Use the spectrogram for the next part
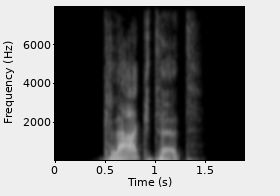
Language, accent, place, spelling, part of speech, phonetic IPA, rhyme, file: German, Germany, Berlin, klagtet, verb, [ˈklaːktət], -aːktət, De-klagtet.ogg
- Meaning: inflection of klagen: 1. second-person plural preterite 2. second-person plural subjunctive II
